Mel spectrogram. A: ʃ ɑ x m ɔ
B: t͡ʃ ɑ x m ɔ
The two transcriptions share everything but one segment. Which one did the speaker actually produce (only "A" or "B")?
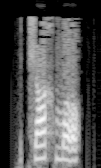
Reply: B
